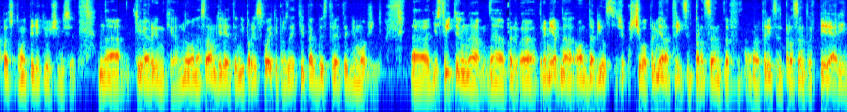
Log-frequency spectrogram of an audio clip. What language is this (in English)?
Russian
